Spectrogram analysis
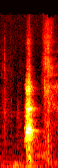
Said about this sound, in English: Exactly, dogs. Exactly.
